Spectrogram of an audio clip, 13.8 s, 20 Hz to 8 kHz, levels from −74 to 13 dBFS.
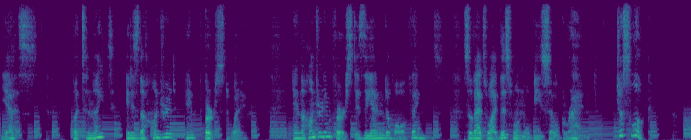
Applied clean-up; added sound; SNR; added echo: none; Piano; 16 dB; reverberation time 0.1 s.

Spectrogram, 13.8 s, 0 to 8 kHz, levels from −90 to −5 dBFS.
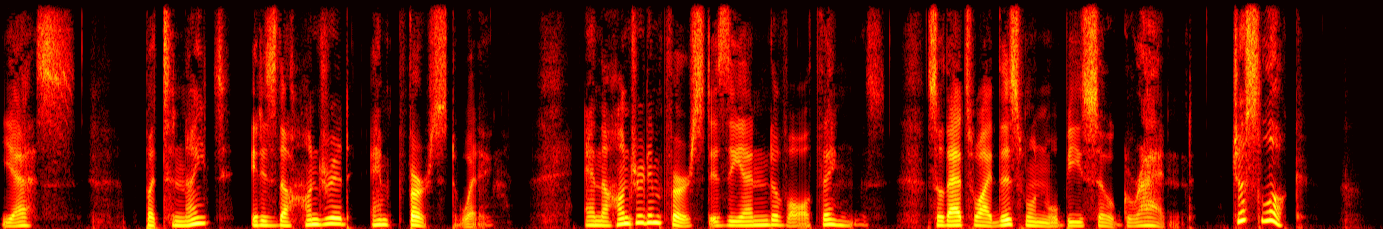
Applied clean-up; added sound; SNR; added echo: none; none; none; none.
